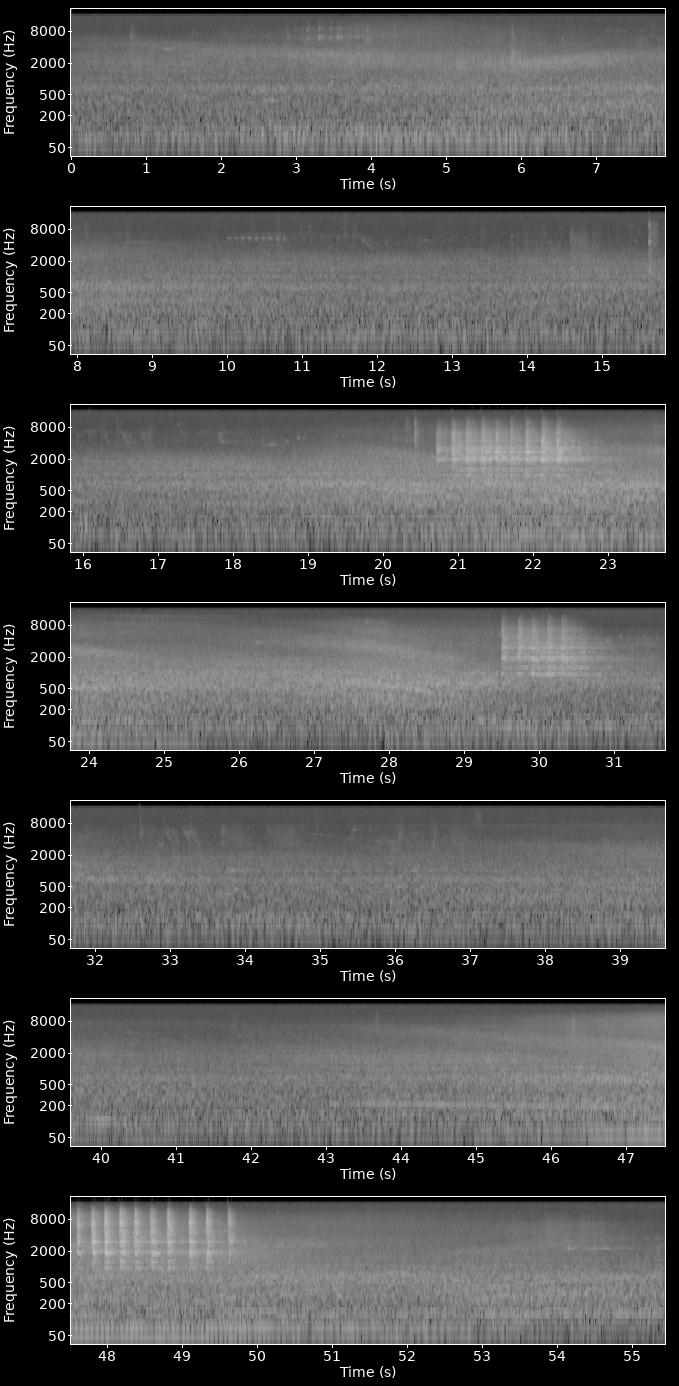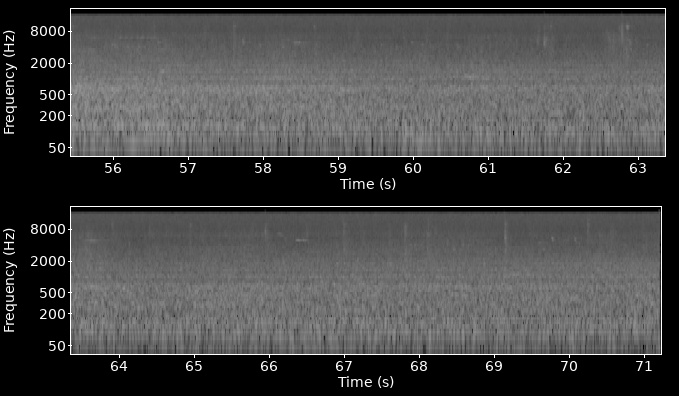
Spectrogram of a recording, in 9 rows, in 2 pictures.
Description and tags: streetlife butane salesman 1
Street salesman of butane gas cylinders (Barcelona).
Recorded with MD MZ-R30 & ECM-929LT microphone.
